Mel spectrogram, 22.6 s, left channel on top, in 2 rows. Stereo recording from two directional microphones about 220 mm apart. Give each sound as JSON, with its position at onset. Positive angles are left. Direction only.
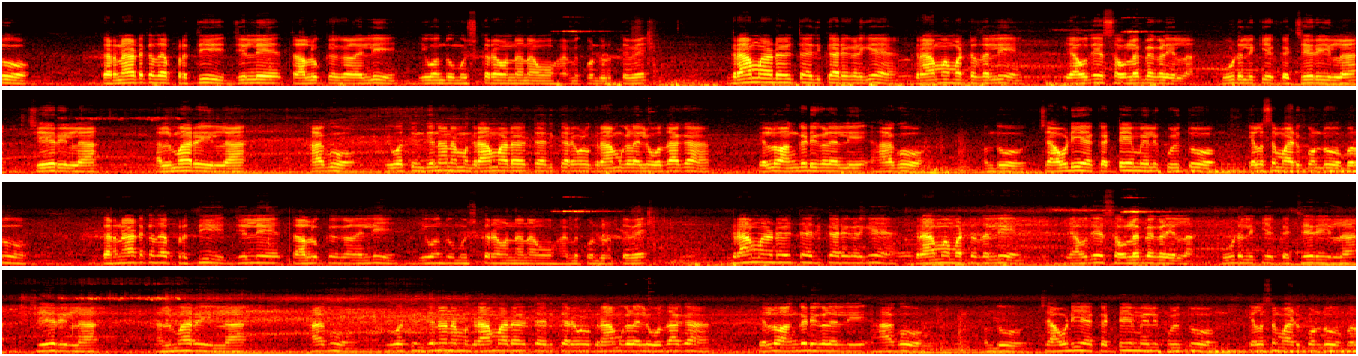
{"t": 0.9, "sound": "a man's voice", "side_deg": 30}
{"t": 6.1, "sound": "speech", "side_deg": 30}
